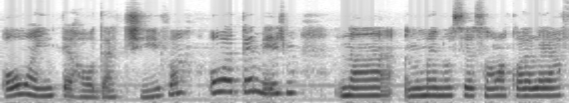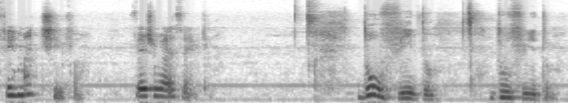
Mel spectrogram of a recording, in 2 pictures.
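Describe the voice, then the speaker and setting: A woman's voice: normal speed, gravelly. A woman teaching a sign language lesson, acting out example phrases and thinking aloud with restarts. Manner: acts out example phrases with lively shifts of pitch. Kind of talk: online lesson.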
